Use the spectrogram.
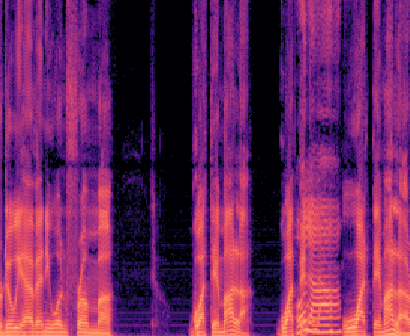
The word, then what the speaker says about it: Guatemala: Or do we have anyone from Guatemala?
